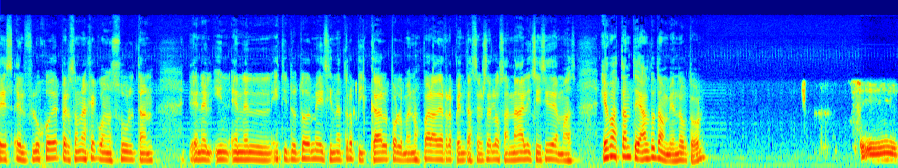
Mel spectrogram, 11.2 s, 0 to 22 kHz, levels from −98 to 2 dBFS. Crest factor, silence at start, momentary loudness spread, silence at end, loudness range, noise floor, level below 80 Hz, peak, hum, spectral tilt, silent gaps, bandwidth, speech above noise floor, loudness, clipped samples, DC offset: 18 dB; 0 s; 10 LU; 0 s; 2 LU; -46 dBFS; -48 dBFS; 0 dBFS; none; -7 dB/octave; none; 14 kHz; 29 dB; -18 LUFS; under 0.1%; under 0.1%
